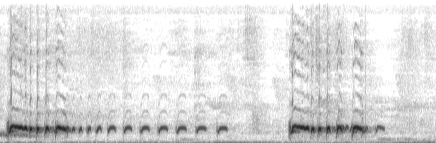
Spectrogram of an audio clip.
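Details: Local zebra dove singing, used as a lure to get other zebra doves to sing: a rising cooing phrase trailing into about ten short, hooked, evenly spaced coos, then a second rich cooing phrase.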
